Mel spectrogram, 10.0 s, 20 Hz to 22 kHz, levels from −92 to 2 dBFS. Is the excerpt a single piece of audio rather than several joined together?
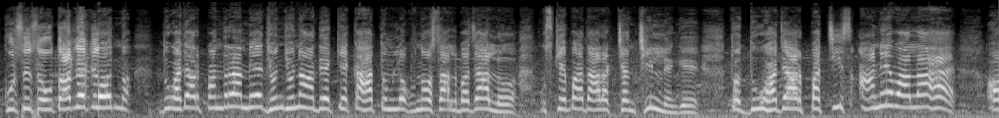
no; 1 cut; at 1.0 s

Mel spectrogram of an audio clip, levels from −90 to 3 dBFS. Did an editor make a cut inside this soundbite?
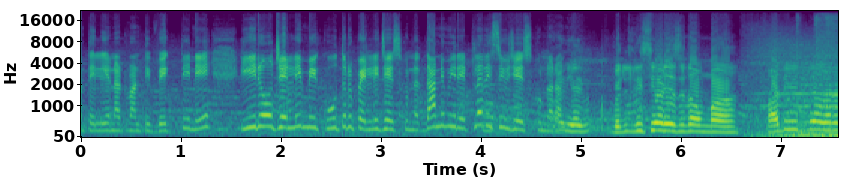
no; 0 cuts

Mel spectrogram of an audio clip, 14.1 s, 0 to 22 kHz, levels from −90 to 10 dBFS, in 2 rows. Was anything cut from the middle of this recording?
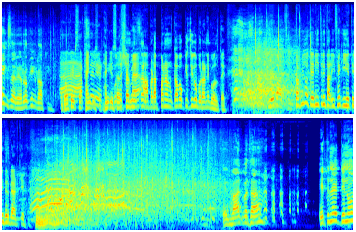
yes; 1 cut; at 11.3 s

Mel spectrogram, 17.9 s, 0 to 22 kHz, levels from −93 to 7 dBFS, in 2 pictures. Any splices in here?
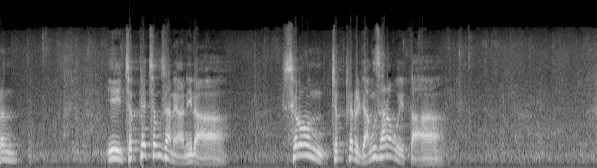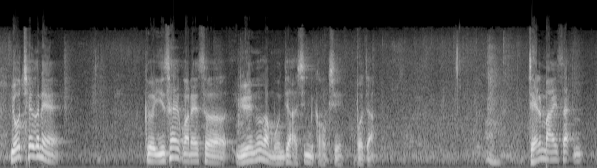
no; 0 cuts

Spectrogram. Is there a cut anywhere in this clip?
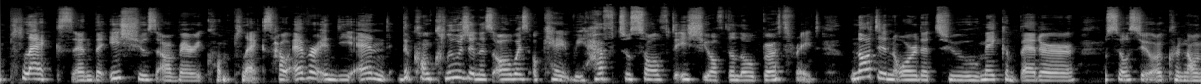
no; 0 cuts

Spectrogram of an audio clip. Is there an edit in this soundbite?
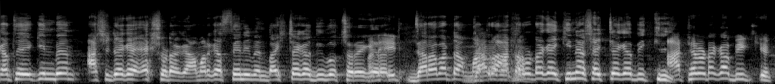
yes; 1 cut; at 4.0 s

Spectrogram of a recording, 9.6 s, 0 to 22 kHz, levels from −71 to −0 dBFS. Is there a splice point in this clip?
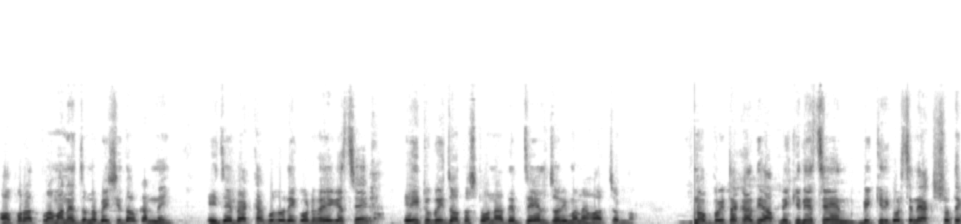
yes; 1 cut; at 6.9 s

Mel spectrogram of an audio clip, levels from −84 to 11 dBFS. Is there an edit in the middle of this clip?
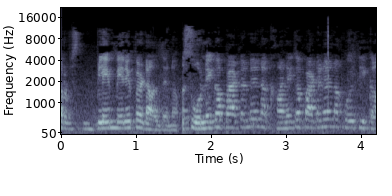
no; 0 cuts

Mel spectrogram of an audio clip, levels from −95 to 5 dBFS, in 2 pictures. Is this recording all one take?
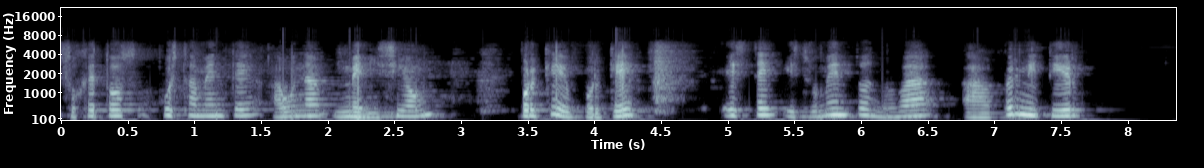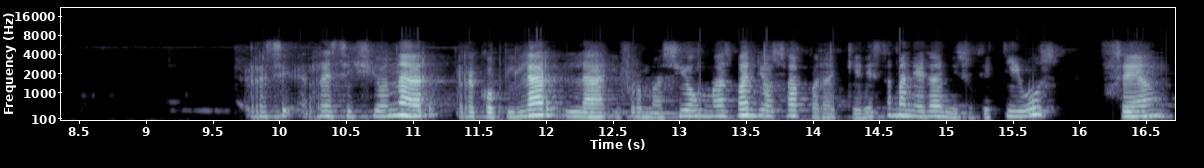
no; 1 cut; at 10.6 s

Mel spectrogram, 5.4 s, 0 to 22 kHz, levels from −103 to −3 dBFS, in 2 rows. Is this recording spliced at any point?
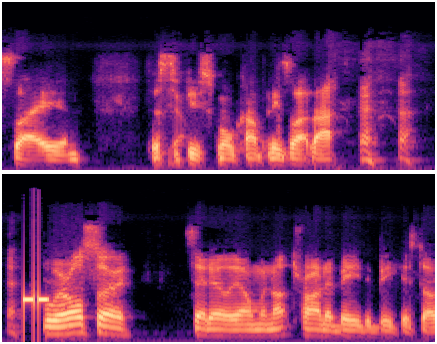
yes; 1 cut; at 3.0 s

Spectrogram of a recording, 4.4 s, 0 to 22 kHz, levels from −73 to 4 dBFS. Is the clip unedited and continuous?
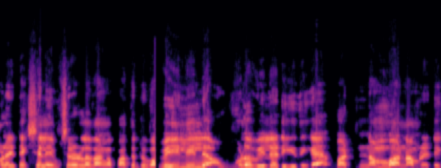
no; 1 cut; at 1.6 s

